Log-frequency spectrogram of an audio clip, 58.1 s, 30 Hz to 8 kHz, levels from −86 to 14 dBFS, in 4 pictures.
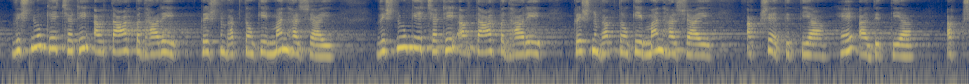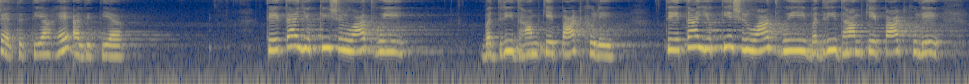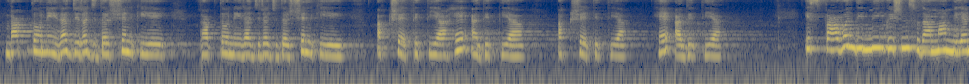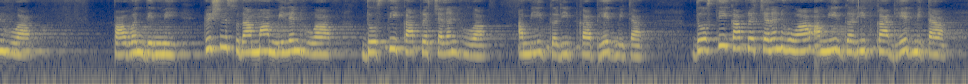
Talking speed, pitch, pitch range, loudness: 105 wpm, 245 Hz, 215-275 Hz, -12 LUFS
